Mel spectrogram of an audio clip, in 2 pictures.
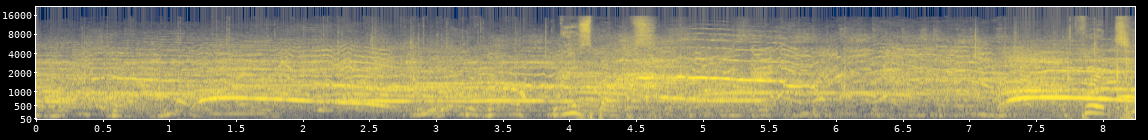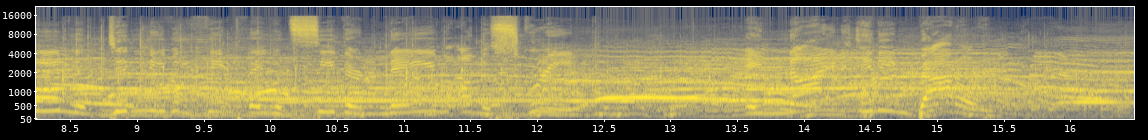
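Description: Young women shout and cheer excitedly.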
